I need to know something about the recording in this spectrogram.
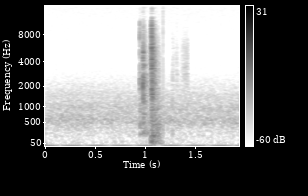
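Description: A truck door clicks open.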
